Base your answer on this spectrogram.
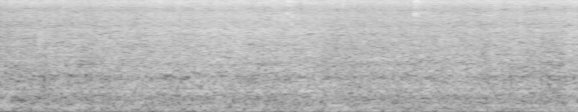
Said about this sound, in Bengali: আলু খুব ভালোভাবে ভেজে নিতে হবে।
